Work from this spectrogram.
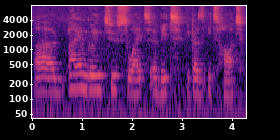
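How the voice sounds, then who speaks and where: A tired young man rambles casually through a video diary, halting and thinking aloud, often questioning himself. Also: medium pitch, fairly even intonation. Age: young adult. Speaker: video blogger. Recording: roomy echo, faint background noise.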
